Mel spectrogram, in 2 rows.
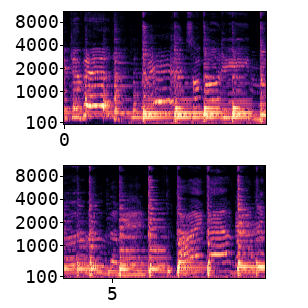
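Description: A banjo ukulele strumming chords in C, giving way about a second in to a baritone ukulele, capoed at the 5th fret, strummed in a steady rhythm with a boy singing over it.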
